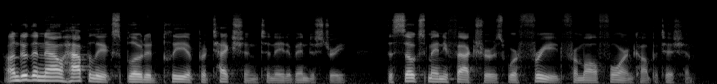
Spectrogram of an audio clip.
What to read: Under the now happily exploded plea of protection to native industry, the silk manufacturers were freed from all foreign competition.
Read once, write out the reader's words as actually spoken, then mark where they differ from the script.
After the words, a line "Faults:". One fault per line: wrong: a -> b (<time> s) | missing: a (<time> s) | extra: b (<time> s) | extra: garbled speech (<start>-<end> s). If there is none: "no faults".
Under the now happily exploded plea of protection to native industry, the silks manufacturers were freed from all foreign competition.
Faults:
wrong: silk -> silks (3.9 s)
